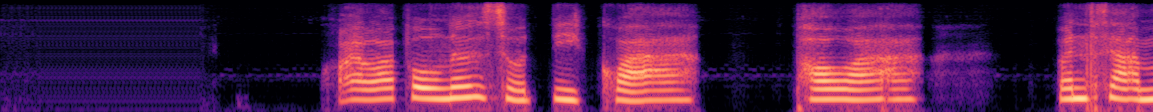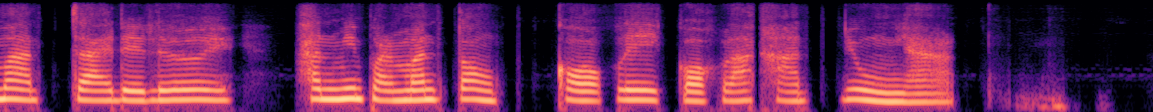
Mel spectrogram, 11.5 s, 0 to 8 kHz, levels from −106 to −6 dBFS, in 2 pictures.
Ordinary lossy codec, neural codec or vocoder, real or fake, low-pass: none; codec, 16 kHz in and 24 kHz out, 0.6 kbps, FocalCodec, streaming, 4096 codes; fake; 7.2 kHz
